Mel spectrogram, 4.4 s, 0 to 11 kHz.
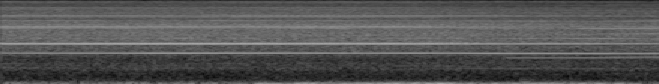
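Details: Audi 2.2 Bosch K-Jetronic, five new old-stock Bosch injectors tested by raising sensor plate idle, half, full throttle and back: steady hiss with high whistling tones shifting down as flow changes; identical spray in all five, healthy.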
